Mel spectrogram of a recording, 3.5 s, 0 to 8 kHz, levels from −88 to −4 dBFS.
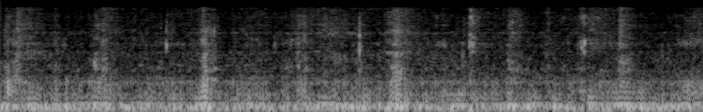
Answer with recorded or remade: remade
